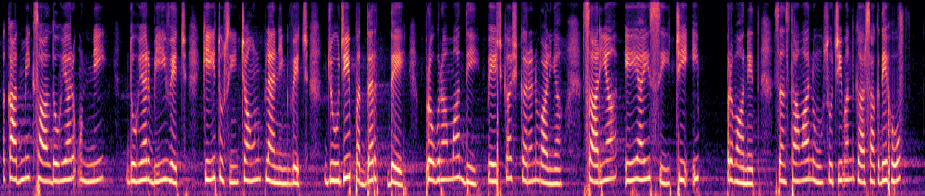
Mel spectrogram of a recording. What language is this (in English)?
Punjabi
